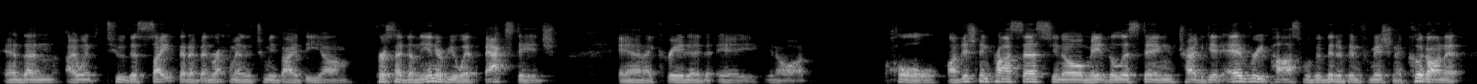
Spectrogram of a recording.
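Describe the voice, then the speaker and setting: A man's voice: on the low side, steady tone, normal speed. A man chatting casually as an interview guest, telling anecdotes in a conversational way. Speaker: guest author and audio drama producer. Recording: dull, lo-fi audio.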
